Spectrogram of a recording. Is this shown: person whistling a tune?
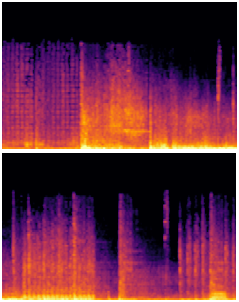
no

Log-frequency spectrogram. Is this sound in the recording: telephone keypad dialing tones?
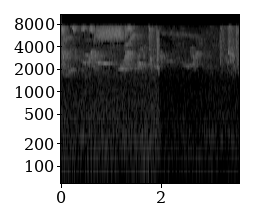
no

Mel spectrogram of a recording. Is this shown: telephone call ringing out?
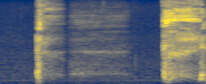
no

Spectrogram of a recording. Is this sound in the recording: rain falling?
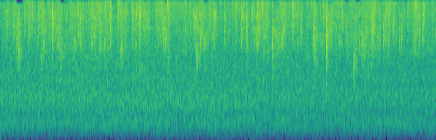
yes

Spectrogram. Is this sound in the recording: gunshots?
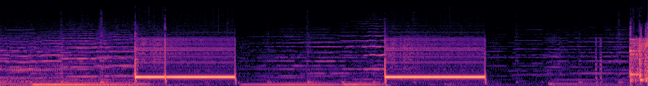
no

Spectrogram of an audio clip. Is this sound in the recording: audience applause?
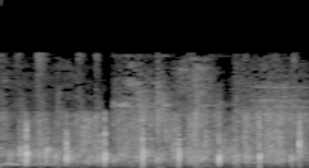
yes

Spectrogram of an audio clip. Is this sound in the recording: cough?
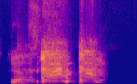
yes

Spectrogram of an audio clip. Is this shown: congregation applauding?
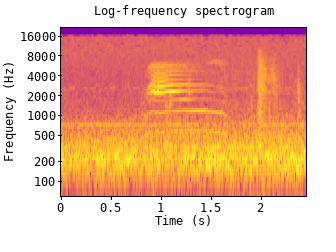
no

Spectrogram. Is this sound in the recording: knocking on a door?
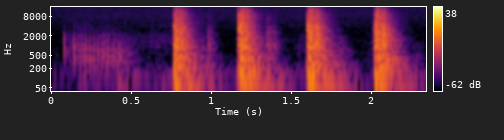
yes

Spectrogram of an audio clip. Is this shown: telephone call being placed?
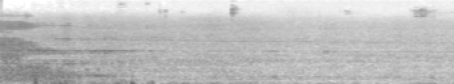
no

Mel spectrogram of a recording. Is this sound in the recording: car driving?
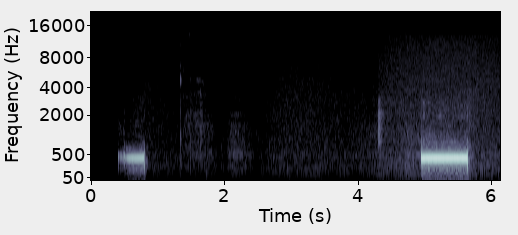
no

